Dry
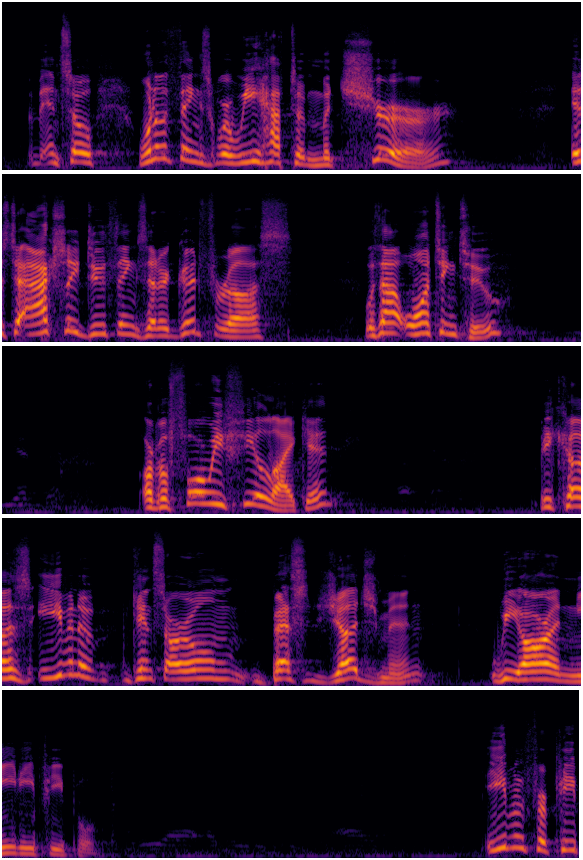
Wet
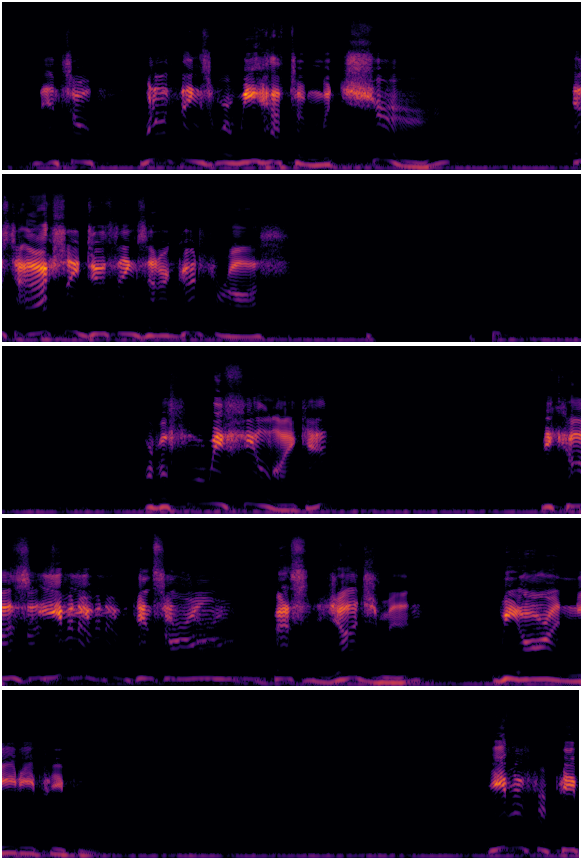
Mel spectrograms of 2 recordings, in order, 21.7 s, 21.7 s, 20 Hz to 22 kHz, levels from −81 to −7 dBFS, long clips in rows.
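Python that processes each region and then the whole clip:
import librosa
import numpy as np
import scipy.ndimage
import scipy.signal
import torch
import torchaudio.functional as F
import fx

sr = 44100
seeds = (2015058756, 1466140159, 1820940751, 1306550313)

y = fx.chain(x, sr, fx.tone_stack(knobs='6-0-2'),
    fx.gate_flip(shuts_db=-46.0, range_db=-26), at=(7.09, 8.02))
y = fx.chain(y, sr, fx.highpass(hz=390.0, slope=6),
    fx.echo_feedback(ms=205, feedback_pct=23, wet_db=-9), at=(13.01, 15.23))
y = scipy.signal.sosfilt(scipy.signal.cheby1(3, 1.0, [120.0, 2200.0], 'bandstop', fs=sr, output='sos'), y)
y = fx.env_lowpass(y, sr, base_hz=390.0, full_db=-37.0)
y = fx.ripple_eq(y, sr, per_octave=0.84, db=14)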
